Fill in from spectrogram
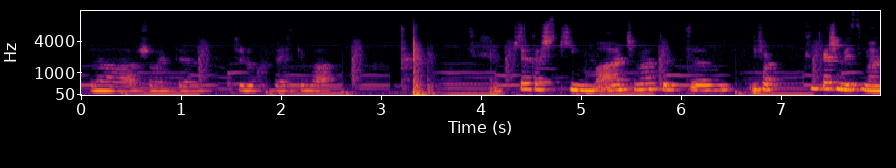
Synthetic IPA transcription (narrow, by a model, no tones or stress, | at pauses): laːʃamavint̪et̪elelukuveaʃskʲimbat̪ | ḁʃd̪akaʃskʲʰimba̰t͡ʃevakɨt̪ | ʃakend̪kaʃimest̪imaj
